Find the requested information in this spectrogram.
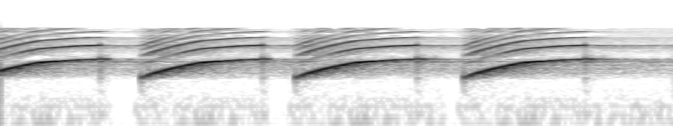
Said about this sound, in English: My gosh, we're going to be setting off the alarm a lot, I think.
